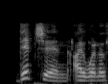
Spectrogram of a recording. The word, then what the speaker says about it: Ditgen: chemistry Brett Dickon and I say that properly ditchin ditchin I want to say it right because names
